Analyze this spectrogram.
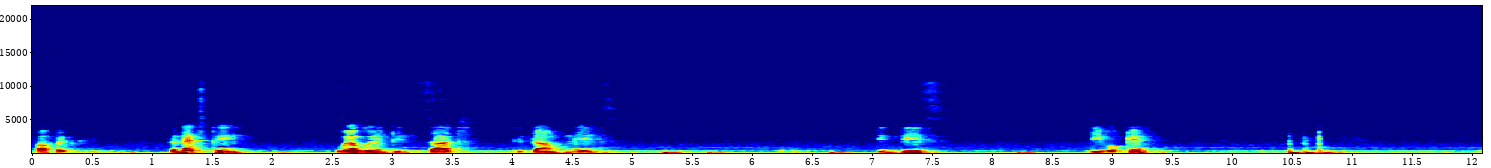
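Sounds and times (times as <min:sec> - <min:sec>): low steady hum: 0:00.0 - 0:12.0
dull low thumps: 0:00.6 - 0:08.8, 0:09.4 - 0:11.4.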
